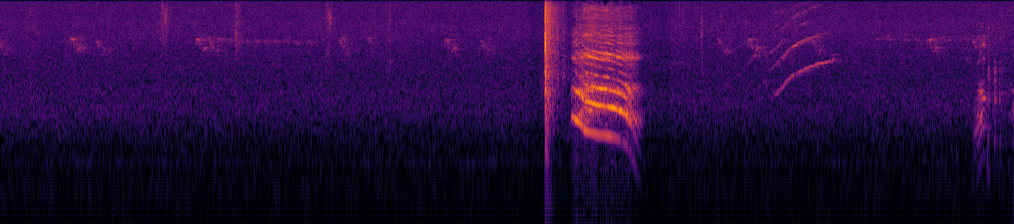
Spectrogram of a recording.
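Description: An obsidian-tipped spear thrust into a cold-rolled steel samurai breastplate: a single sharp crack about five and a half seconds in as the obsidian point chips and shatters on the steel, followed at once by a loud yell from the thrower, falling in pitch.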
